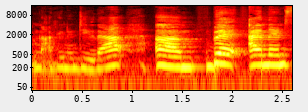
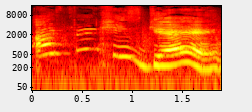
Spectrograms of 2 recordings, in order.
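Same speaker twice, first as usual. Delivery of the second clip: confused musing; 6 semitones higher, much slower than usual. Retold or imitated. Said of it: "I was like".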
